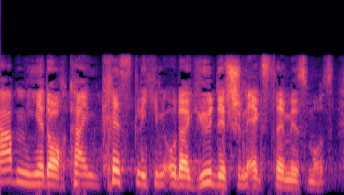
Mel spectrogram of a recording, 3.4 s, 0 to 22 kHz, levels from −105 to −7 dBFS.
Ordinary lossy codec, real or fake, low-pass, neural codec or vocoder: none; real; none; none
